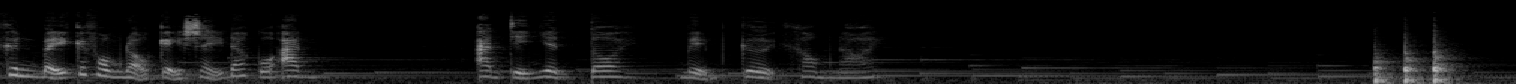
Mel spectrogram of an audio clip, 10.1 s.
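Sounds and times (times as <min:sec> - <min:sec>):
speech: 0:00.0 - 0:02.2, 0:03.2 - 0:06.0
knocking on a door: 0:09.2 - 0:09.8.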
